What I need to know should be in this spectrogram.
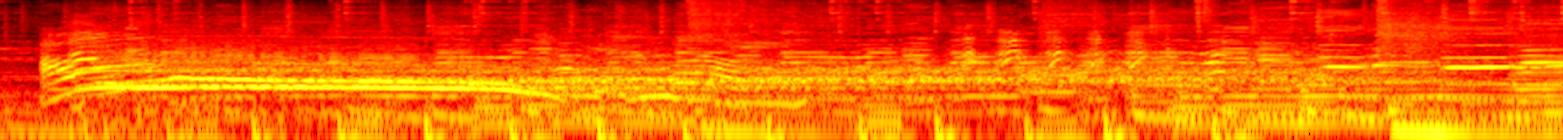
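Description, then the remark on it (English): A group of people on the Moondog Show howl at the Moondog together on a count of three, imitating dogs or wolves, voices rising into a long sustained wail, then breaking into loud, wavering overlapping yips and howls with some laughter. “Okay, y'all, we're going to howl at the Moondog on the count of three.”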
